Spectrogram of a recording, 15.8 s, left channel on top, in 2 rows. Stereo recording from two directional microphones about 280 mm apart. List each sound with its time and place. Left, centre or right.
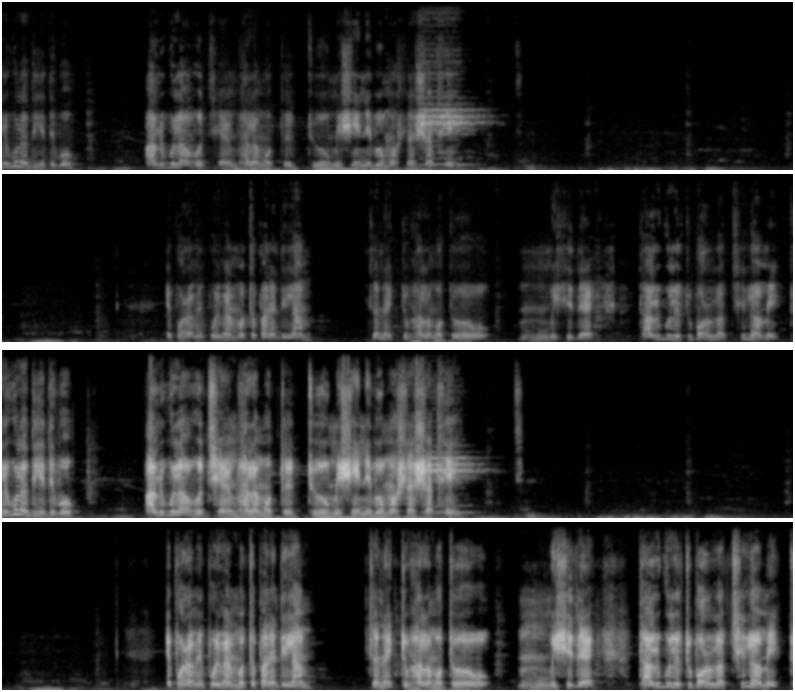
0.0 s speech: right
9.0 s speech: right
